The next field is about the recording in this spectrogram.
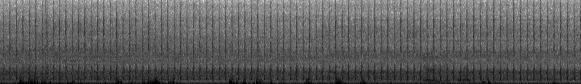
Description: a undiagnosed knock in my cougars engine..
